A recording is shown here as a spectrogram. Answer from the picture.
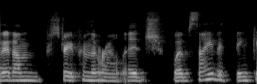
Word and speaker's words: Routledge: never really settled but the majority of people said Routledge that was the way it was pronounced um but some people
